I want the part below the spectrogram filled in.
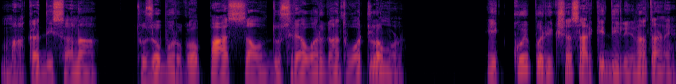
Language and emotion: Goan Konkani, sad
